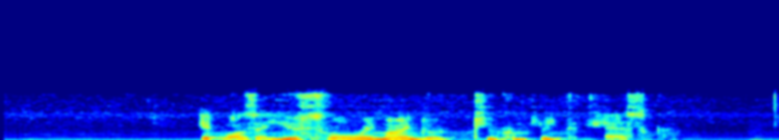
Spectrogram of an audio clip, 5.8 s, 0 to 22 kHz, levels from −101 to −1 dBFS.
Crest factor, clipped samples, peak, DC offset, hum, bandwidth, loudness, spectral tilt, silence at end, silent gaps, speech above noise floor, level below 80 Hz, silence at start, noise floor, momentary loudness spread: 20 dB; under 0.1%; -16 dBFS; under 0.1%; 50 Hz at -65 dBFS; 7.8 kHz; -33 LUFS; -5 dB/octave; 1 s; none; 42 dB; -66 dBFS; 1.5 s; -74 dBFS; 14 LU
